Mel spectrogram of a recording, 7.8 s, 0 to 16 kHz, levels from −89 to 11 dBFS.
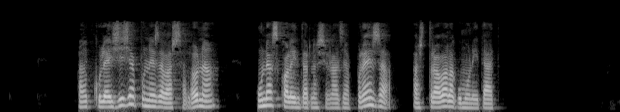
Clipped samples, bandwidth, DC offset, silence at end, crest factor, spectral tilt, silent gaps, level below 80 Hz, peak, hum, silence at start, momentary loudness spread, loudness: under 0.1%; 8 kHz; under 0.1%; 1.6 s; 18 dB; -6.5 dB/octave; 3.05-3.20 s; -60 dBFS; -2 dBFS; none; 1 s; 9 LU; -18 LUFS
